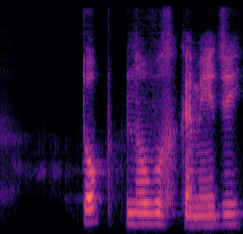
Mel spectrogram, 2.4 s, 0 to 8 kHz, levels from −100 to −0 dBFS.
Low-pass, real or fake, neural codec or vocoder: 7.2 kHz; fake; codec, 24 kHz, 0.5 kbps, DualCodec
